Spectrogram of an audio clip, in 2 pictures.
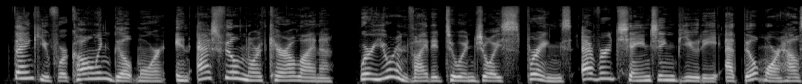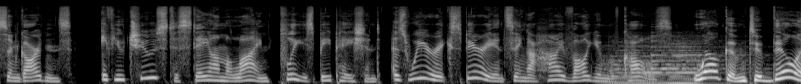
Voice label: IVR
